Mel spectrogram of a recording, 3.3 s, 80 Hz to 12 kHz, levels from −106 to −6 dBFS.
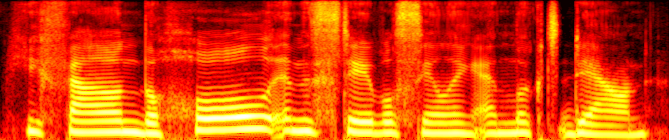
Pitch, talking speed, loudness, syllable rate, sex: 210 Hz, 195 wpm, -16 LUFS, 4.4 syllables/s, female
